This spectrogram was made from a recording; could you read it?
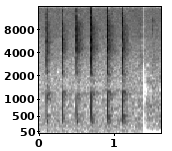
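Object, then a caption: Plastic headphone frame. Six evenly spaced taps on the plastic structure surrounding the ear cups of a Hifiman HE-R9 headphone give short, hollow clicks that die away almost at once. The frame is plastic, unlike the aluminum structure of the HE-R10D.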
